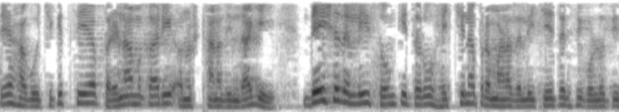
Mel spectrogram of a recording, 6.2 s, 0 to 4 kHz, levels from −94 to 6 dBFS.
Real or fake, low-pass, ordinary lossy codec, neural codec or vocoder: real; 3.6 kHz; AAC, 16 kbps; none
